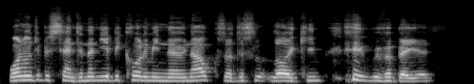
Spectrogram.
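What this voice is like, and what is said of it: Black Country English accent. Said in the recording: “has developed a Black Country accent”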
